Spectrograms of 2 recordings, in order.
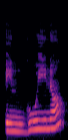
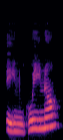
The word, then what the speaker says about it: pingüino: That's if you want for the U to have a sound when you have gegi.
